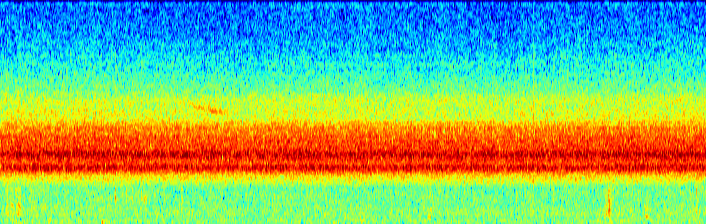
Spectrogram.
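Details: Sri Lankan cicada from Monaragala, wild: a dense high-pitched continuous whirr, unchanging in loudness, with sparse soft chirps and ticks from the surroundings.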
